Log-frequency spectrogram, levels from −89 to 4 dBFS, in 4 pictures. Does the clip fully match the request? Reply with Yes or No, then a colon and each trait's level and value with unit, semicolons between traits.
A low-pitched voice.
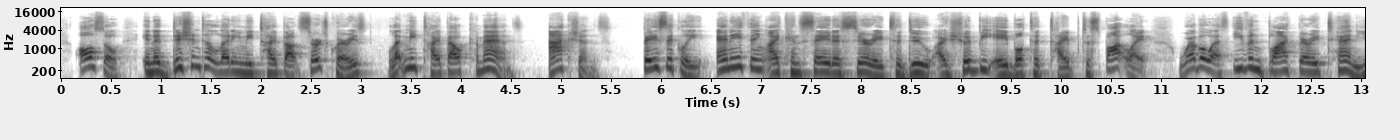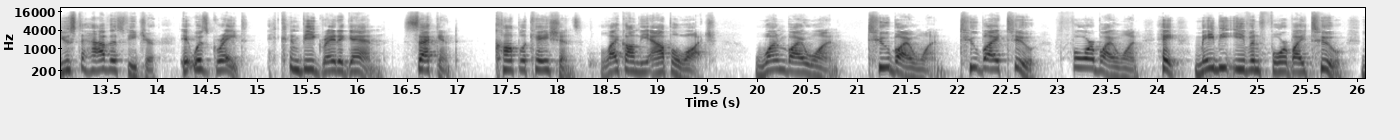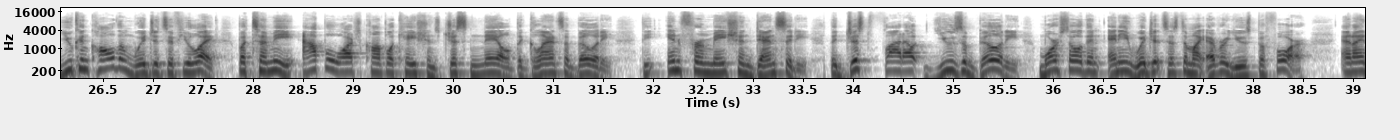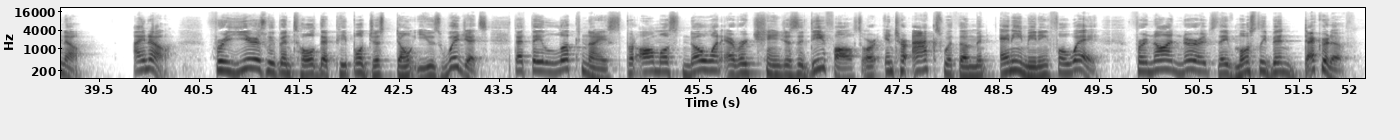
No: medium, 180 Hz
